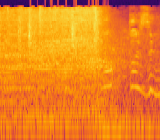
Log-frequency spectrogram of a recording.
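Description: Loud, dramatic background film score with a dense rushing noise swelling under it, and a voice coming in near the end.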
